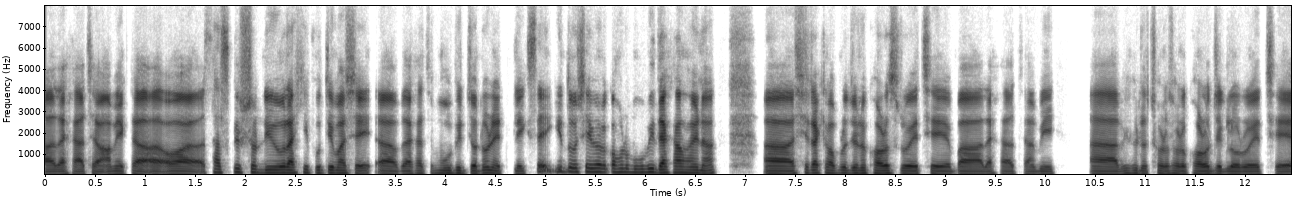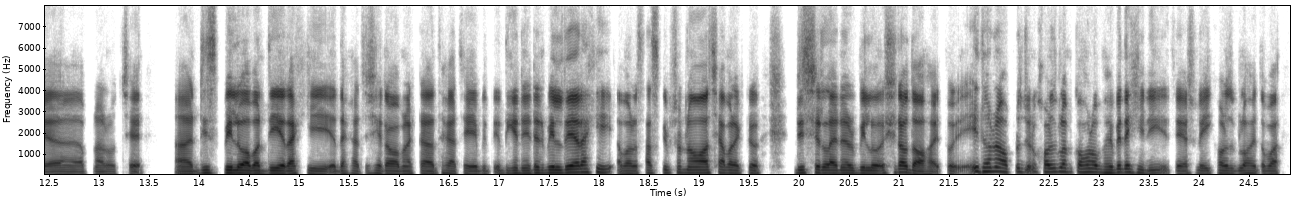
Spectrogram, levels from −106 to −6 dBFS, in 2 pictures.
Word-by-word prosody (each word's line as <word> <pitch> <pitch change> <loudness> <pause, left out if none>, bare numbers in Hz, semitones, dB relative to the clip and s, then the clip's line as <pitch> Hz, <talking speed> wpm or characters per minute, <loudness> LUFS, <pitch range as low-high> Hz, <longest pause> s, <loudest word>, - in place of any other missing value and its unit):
দেখা 100 +1 -2
যাচ্ছে - - -4
আমি 110 +2 -3
একটা - - -1 0.2
আ - - +4
অয়া 110 -1 +4 0.3
subscription 155 +1 -3
নিয়েও 140 0 +3
রাখি 130 +2 +1
প্রতি 130 0 -2
মাসে 120 -1 0 0.2
আ - - +4 0.2
দেখা 110 +1 -1
যাচ্ছে 115 0 -10
মুভির 120 -1 -3
জন্য 115 +3 0
Netflix 110 0 -5 0.2
এ। - - +2
কিন্তু 185 0 -3
সেইভাবে 175 -1 +1
কখনো 165 0 -1
মুভি 155 +3 0
দেখা 145 0 +4
হয় 135 -1 +2
না। 115 - 0 0.6
আ - - +4 0.3
সেটা 135 -1 -2
একটা 130 - -8
অপ্রয়োজনীয় 120 0 -2
খরচ 115 0 +2
রয়েছে 110 0 0 0.2
বা 105 - +2 0.2
দেখা 105 +1 -7
যাচ্ছে 100 - -12
আমি 105 0 -4 0.5
আ - - 0 0.3
বিভিন্ন 115 0 -5
ছোট, 115 - -3
ছোট 110 - -1
খরচ 105 0 +2
যেগুলো 105 -1 -1
রয়েছে 100 +1 -2 0.2
অ্যা - - 0 0.3
আপনার 95 +1 -8
হচ্ছে - - -7 0.5
আ - - +2 0.2
ডিশ 135 0 -1
বিলও 130 -1 +7
আবার 120 -1 +3
দিয়ে 120 -1 +7
রাখি। 115 0 -2 0.2
এ - - 0
দেখা 110 0 -7
যাচ্ছে 110 +1 -10
সেটাও 115 -1 +1
আমার 110 +1 -2
একটা 110 +1 -3
দেখা 115 -1 -2
যাচ্ছে 115 - -6
এবি 110 - -9
এদিকে 120 +1 -1
নেটের 125 +2 0
বিল 135 -1 +6
দিয়ে 150 0 +10
রাখি 160 -1 -1 0.2
আবার 115 0 -1
subscription 135 +3 -6
নেওয়া 135 0 +5
আছে 135 - -11
আবার 130 -1 0
একটু 125 -1 -4 0.4
ডিশের 135 +1 +1
লাইনের 125 -1 +3
বিলও 120 -1 +3
সেটাও 155 +1 +4
দেওয়া 95 - +5
হয়। - - -1
তো - - -6 0.2
এই - - +4
ধরনের 190 0 +4
অপ্রয়োজনীয় 175 +1 -6
খরচগুলা 175 +2 +2
আমি 170 - -17
কখনো 165 0 +2
ভেবে 140 +3 +2
দেখিনি 135 -5 -4 0.2
যে - - -1
আসলে 120 +1 -7
এই 115 - -6
খরচগুলো 115 -1 -2
হয়তোবা 110 0 -3
120 Hz, 220 wpm, -23 LUFS, 110-140 Hz, 0.6 s, দিয়ে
